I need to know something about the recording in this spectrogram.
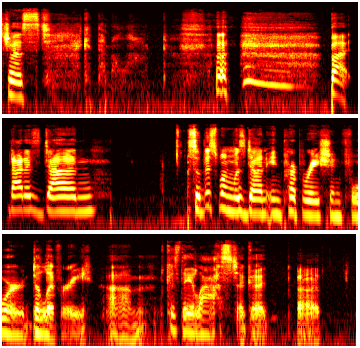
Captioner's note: chuckle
